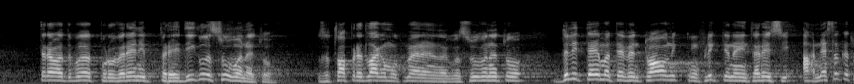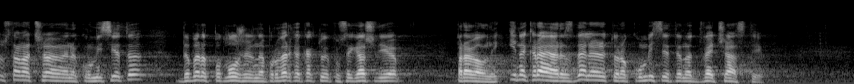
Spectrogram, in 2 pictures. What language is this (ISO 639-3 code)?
bul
